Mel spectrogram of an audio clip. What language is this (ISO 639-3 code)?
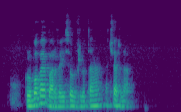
ces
